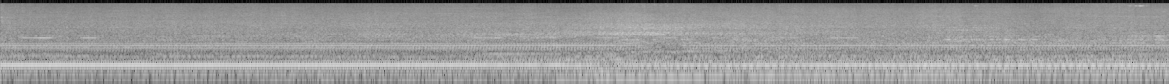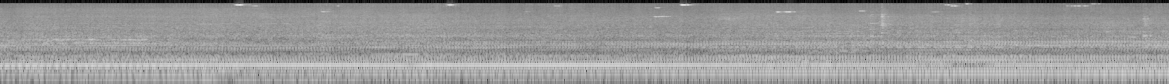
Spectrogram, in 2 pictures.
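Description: A diesel engine running at a steady speed, a loud continuous drone with an even low hum, and a brief rush of hiss about eight seconds in.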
